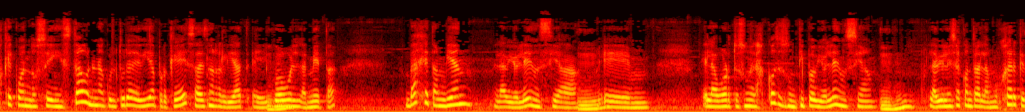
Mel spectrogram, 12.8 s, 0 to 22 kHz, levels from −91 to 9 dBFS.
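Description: No technical faults can be heard in the audio, so there is nothing to describe in time order.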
